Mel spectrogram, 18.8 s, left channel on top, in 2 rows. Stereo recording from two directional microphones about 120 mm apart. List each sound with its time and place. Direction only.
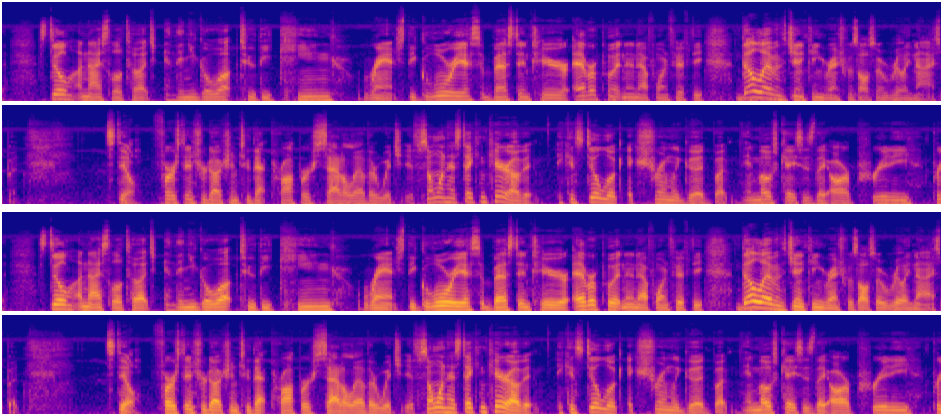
0.3 s speech: 50° right (ahead or behind); by 8.2 s 70° right (ahead or behind)
8.3 s speech: 85° right
8.9 s speech: 65° right (ahead or behind)
10.4 s speech: 60° right (ahead or behind)
15.3 s speech: 30° right (ahead or behind)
